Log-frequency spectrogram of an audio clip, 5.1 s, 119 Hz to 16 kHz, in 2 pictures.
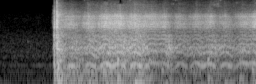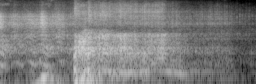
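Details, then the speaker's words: Jeep CJ7 258 inline-six with unfamiliar new-looking carburetor, empty tank: starter grinds it over with uneven bursts and brief coughs, oil pressure building, never settles to idle; cranks but will not start. "What a piece of junk. Ah, [sighs] why are you not firing now?"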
